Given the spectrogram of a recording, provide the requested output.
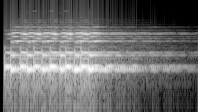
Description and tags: Short Steel Drum melody.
